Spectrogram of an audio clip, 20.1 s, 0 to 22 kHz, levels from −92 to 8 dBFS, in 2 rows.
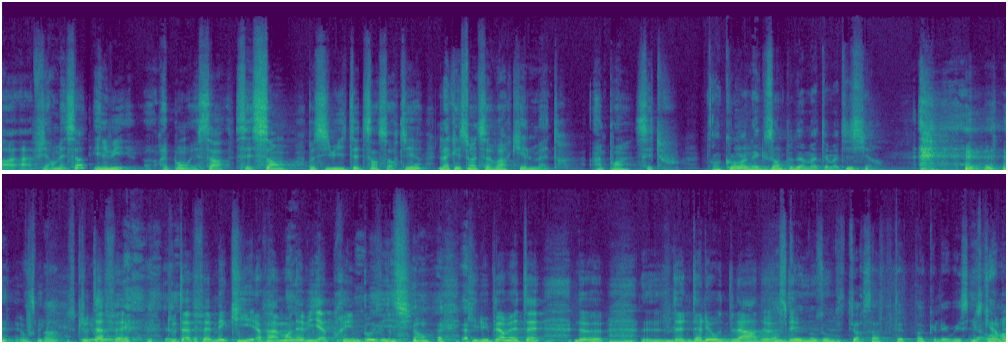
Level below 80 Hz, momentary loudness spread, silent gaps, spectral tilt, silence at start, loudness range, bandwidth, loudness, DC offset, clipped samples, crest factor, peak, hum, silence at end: -56 dBFS; 9 LU; none; -5 dB/octave; 0 s; 4 LU; 18 kHz; -23 LUFS; under 0.1%; under 0.1%; 18 dB; -4 dBFS; none; 0 s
